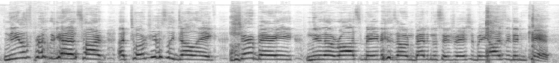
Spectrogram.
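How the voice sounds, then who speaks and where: A very high-voiced man reads a story aloud on a livestream with his mouth on fire from hot sauce. He slips between narration and exclaimed banter. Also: steady tone, moderate pace, hardly any pauses, a bit bright. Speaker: streamer reading fan fiction aloud. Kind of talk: fan fiction reading mixed with casual banter. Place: group livestream with others reacting.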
